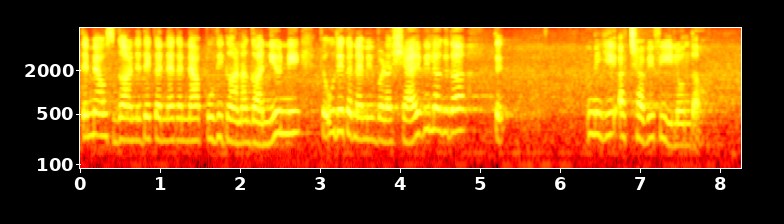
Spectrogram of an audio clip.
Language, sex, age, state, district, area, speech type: Dogri, female, 18-30, Jammu and Kashmir, Kathua, rural, spontaneous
